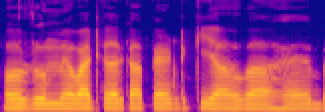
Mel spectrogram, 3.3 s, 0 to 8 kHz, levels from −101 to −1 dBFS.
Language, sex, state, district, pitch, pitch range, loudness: Hindi, male, Jharkhand, Palamu, 125 Hz, 120-125 Hz, -19 LUFS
